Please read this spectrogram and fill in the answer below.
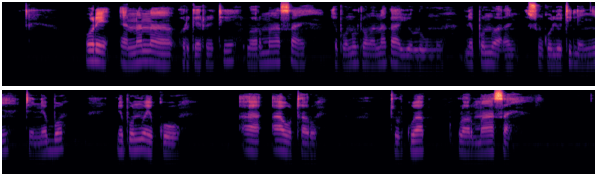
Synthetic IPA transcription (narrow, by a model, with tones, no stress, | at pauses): o˦ɾe˨ɛ˨na˦na˨o˨ɾke˨ɾe˨tʰi˦lɔ˨ɾma˦sa˦˨˦e˨po˨nu˦ltɔ˨ŋa˨na˦ka˦˨jo˨lo˨wno˨ | ne˦po˦nwa˨ɾa˨su˨ŋɡo˨ljo˨ti˦le˨ɲe˦te˨ne˦bɔ˦ | ne˦po˦nwe˨ko˨ | a˦o˨tʰa˨ɾo˨ | tʰo˨ɾku˦a˦ | lɔ˨ɾma˦sa˨j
